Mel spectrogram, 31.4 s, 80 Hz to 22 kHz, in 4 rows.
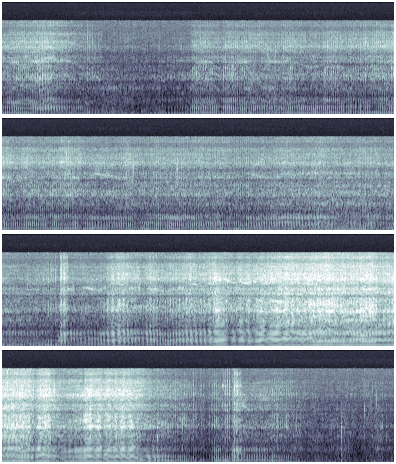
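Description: Honda CRF230 dirt bike's single-cylinder four-stroke engine running while riding a rough trail, with occasional knocks from the bike over the ground. About two-thirds of the way in, the engine is revved harder and runs louder for several seconds, then eases off.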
